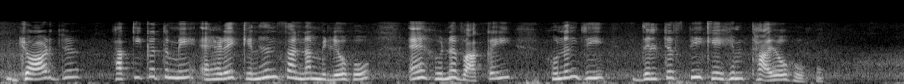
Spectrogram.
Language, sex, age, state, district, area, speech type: Sindhi, female, 45-60, Rajasthan, Ajmer, rural, read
